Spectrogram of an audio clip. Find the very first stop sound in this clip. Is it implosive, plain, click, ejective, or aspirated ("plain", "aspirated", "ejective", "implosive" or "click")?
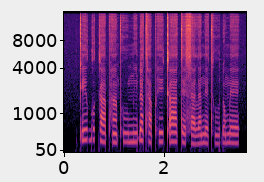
ejective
